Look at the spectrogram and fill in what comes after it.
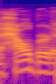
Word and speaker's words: halberd: The halberd, I think we're pronouncing that right. Is that right? – Yeah, that's correct.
